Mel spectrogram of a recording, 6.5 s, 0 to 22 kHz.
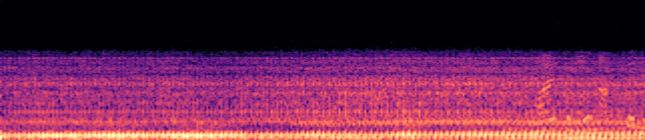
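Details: Rebuilt 50cc GY6 scooter on its center stand, cold start on the second try: fast steady buzzing idle with the rear wheel spinning, held high until it warms and drops to normal.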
